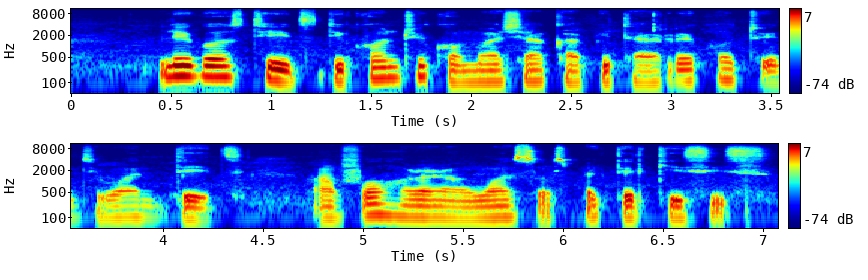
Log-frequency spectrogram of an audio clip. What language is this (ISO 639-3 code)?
pcm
